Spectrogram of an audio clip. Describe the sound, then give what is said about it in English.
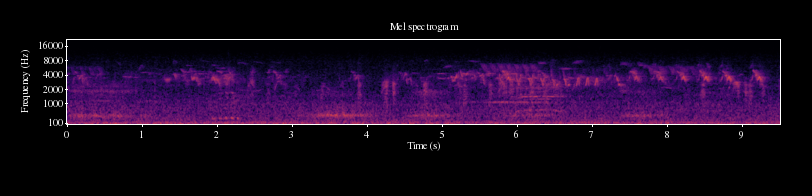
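House sparrows chirp in a busy, overlapping chatter, short bright calls repeating over a steady outdoor background hum, growing denser toward the end. “There's some house sparrows.”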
